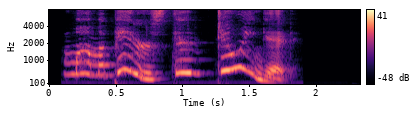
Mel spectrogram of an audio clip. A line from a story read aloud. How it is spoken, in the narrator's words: Penelope yelled happily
